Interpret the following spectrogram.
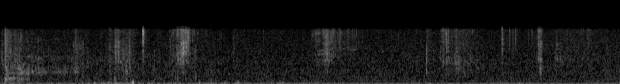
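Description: Irregular footsteps scuffing and rustling on dry ground and leaf litter, with a few sharp clicks, the loudest about a second and a half in.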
